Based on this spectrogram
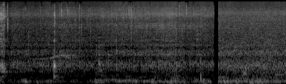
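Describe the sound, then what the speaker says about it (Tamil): Curry leaves fry in oil, sizzling and crackling steadily in a pan, a bright hissing fry with a brief sharp clatter near the end. "நாங்கள் இதுக்கு கறிவேப்பிலையும் போட்டு பொரிக்கிறோம்"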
